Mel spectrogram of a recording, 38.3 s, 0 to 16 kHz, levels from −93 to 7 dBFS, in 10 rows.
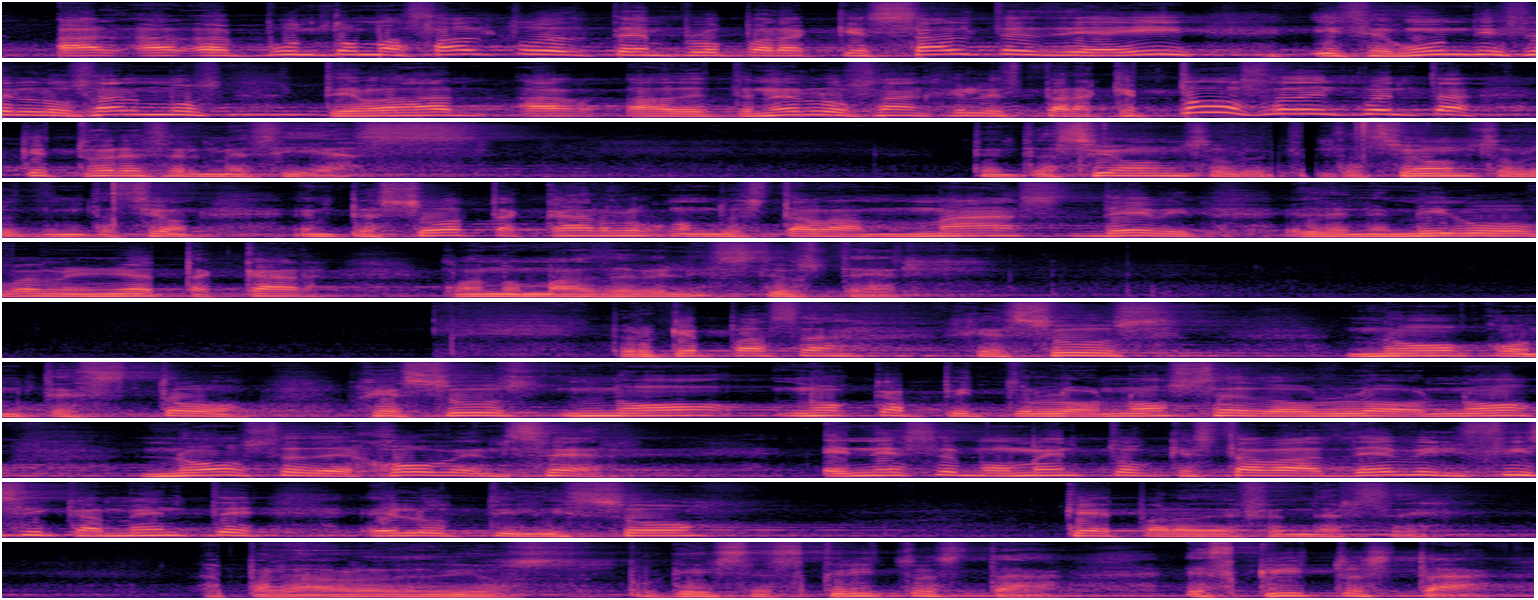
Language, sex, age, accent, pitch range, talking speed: English, male, 50-69, Mexican, 145-195 Hz, 155 wpm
